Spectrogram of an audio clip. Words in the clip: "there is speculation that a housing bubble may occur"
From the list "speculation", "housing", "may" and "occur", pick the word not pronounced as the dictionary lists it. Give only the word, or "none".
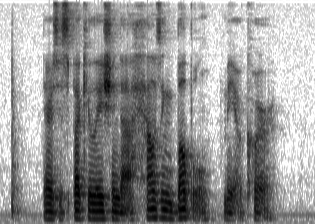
none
